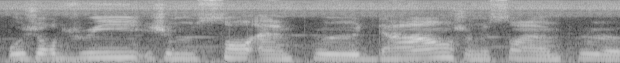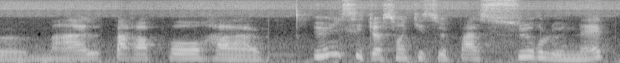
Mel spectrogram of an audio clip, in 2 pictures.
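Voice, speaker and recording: A woman's voice: mid-range voice, takes it slowly, dark tone, a little hiss or hum. A middle-aged woman with a Congolese French accent tells a personal story casually, repeating phrases for emphasis. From Congo-Brazzaville. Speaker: video storyteller.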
